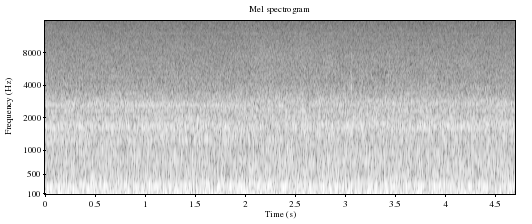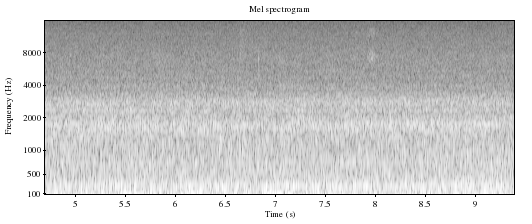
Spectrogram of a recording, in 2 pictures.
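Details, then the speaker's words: Yaesu FT-101E transceiver first powered up through a dim bulb tester, tuned near 29.2 MHz in 10-meter band with signal generator on: flat steady hiss, no stations or tones; owner suspects a faulty band switch. "Not getting anything in."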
